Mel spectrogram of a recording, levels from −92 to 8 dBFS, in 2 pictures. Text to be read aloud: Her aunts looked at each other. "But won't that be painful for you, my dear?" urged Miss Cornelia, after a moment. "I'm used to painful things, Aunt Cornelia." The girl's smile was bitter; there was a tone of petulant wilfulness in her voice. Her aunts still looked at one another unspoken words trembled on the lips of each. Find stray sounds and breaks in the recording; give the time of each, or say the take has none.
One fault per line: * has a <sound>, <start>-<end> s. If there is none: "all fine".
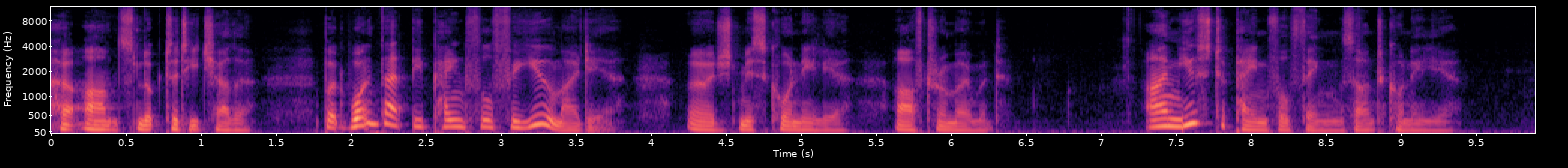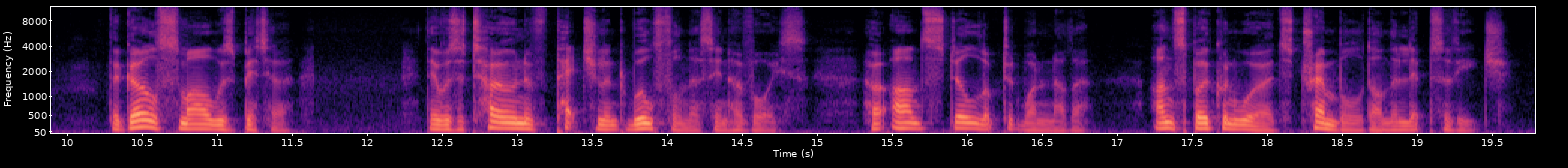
all fine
